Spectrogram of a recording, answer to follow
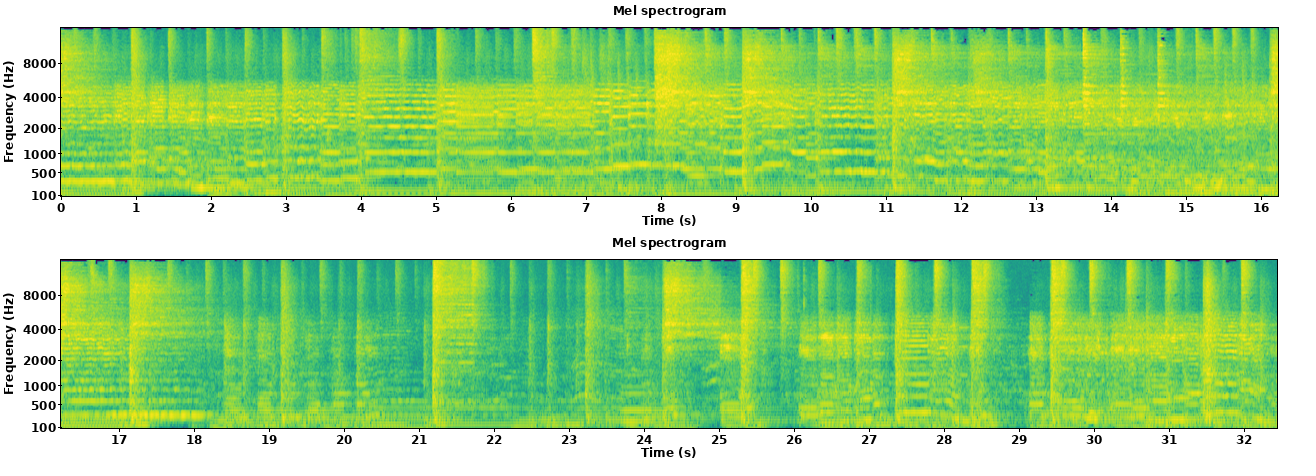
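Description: Live blues-rock band playing an instrumental passage: Fender electric guitar lines over bass guitar and drum kit with cymbals. The playing thins out and drops in volume in the last third.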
